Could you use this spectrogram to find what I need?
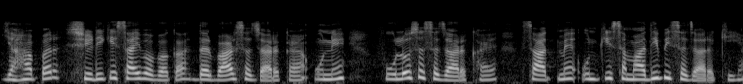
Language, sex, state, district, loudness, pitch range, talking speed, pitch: Hindi, female, Uttar Pradesh, Budaun, -24 LUFS, 220-265 Hz, 200 wpm, 240 Hz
